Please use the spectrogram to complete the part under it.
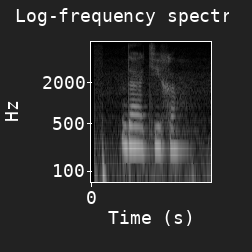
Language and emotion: Russian, neutral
